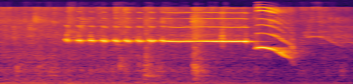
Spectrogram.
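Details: Sooty-headed bulbul calling a rival: a long, level, pure whistle held for over a second, then a sharp downward slur. A faint low hum runs underneath.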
